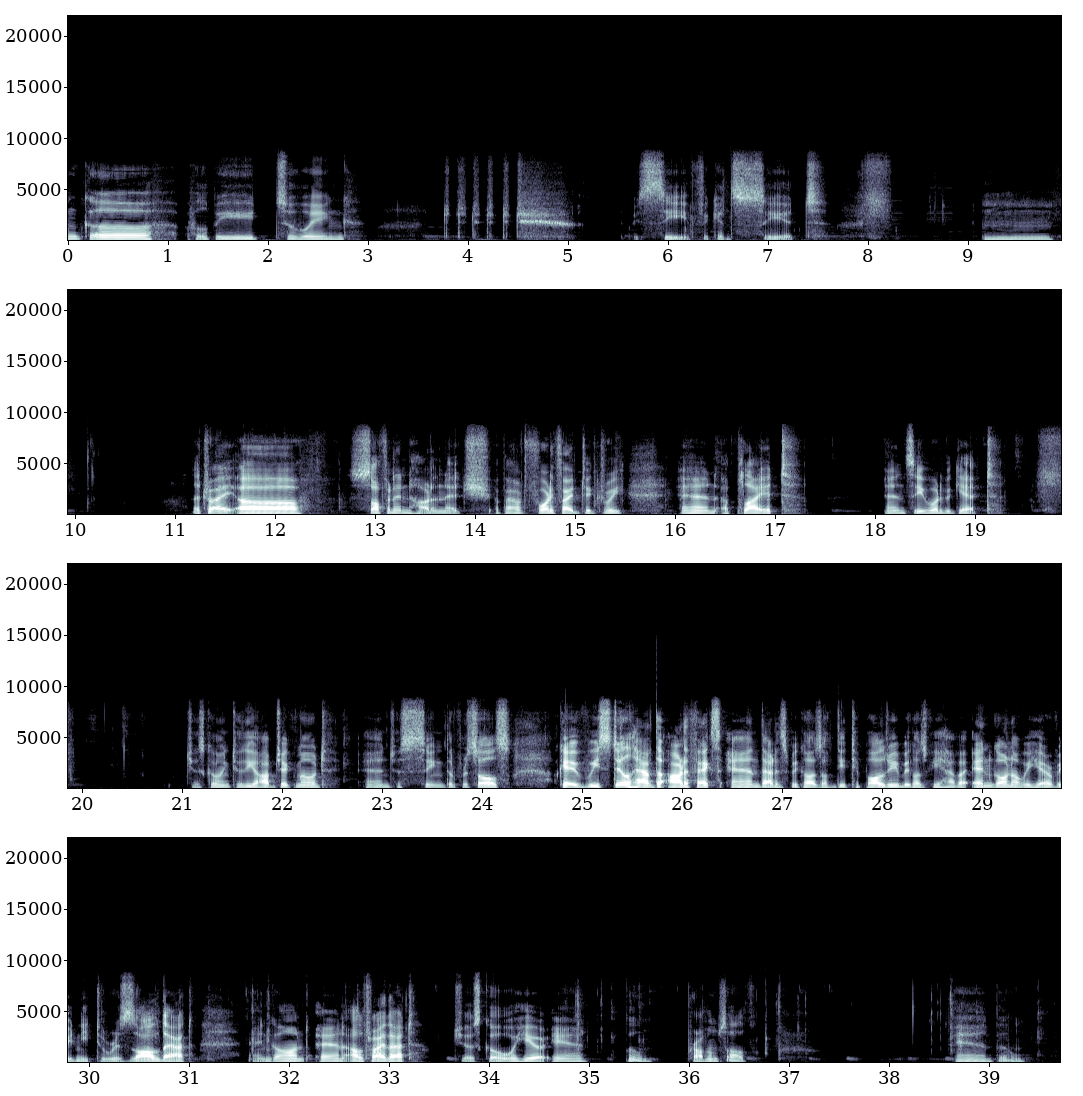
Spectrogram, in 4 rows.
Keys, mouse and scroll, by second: 14.8-15.7 typing, 18.7 double click, 19.1 double click, 19.4 alt+scroll down 1, 19.6 alt+click, 20.4 right click, 22.4 scroll up 1, 22.7 alt+middle click, 23.0 alt+right click, 23.2 alt+click, 23.5 alt+right click, 23.8 alt+middle click, 24.1 alt+right click, 24.3 alt+click, 24.7 alt+middle click, 24.9 alt+right click, 25.1 alt+click, 26.0 alt+middle click, 26.2 alt+right click, 26.9 alt+right click, 27.2 alt+click, 27.5 alt+middle click, 27.7 alt+right click, 28.4 alt+scroll down 2, 28.7 alt+click, 29.3 alt+middle click, 29.4 alt+scroll down 1, 29.5 alt+right click, 29.7 alt+click, 30.2 alt+middle click, 30.4 alt+right click, 30.7 alt+middle click, 30.9 alt+right click, 31.3 alt+middle click, 31.5 alt+right click, 31.8 q, 32.0 right click, 33.5 shift+click, 33.8 shift+right click, 35.3 alt+middle click, 35.6 alt+right click, 35.8 alt+click, 36.2 alt+middle click, 36.4 alt+right click, 37.4 shift+click, 37.7 shift+right click, 38.9 alt+middle click, 39.3 alt+scroll down 1, 39.5 alt+middle click.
